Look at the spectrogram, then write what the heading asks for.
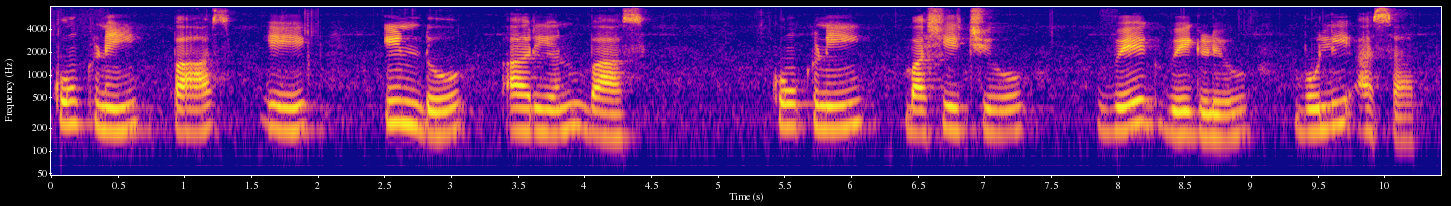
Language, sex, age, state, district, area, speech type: Goan Konkani, female, 45-60, Goa, Salcete, rural, spontaneous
